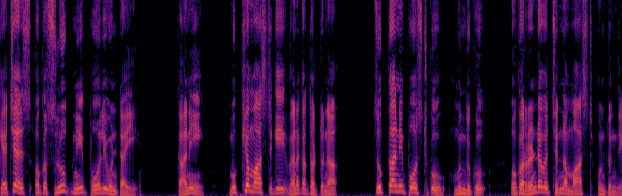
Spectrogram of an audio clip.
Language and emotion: Telugu, neutral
